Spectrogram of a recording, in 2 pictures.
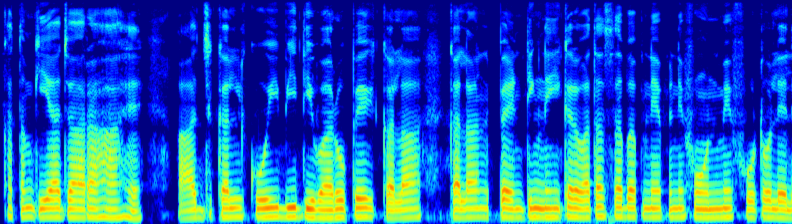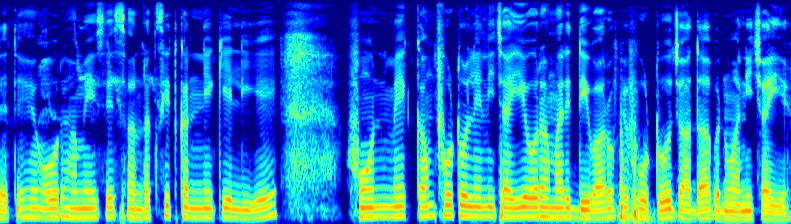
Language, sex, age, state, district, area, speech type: Hindi, male, 18-30, Rajasthan, Jaipur, urban, spontaneous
